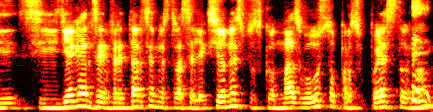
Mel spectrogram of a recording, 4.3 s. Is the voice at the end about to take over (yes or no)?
yes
